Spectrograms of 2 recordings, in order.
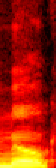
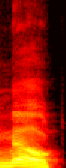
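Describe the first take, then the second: First: The vowel is a short 'i' sound. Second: The vowel sounds like a short 'e'. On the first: The speaker calls it right. "Say milk" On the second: The speaker calls it wrong. "you put an e in that motherfucker"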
